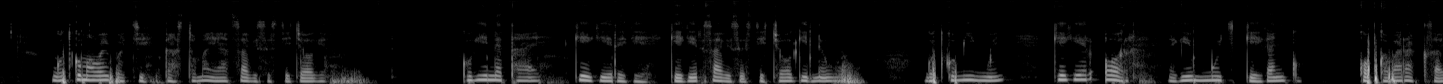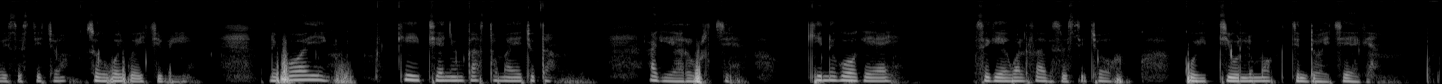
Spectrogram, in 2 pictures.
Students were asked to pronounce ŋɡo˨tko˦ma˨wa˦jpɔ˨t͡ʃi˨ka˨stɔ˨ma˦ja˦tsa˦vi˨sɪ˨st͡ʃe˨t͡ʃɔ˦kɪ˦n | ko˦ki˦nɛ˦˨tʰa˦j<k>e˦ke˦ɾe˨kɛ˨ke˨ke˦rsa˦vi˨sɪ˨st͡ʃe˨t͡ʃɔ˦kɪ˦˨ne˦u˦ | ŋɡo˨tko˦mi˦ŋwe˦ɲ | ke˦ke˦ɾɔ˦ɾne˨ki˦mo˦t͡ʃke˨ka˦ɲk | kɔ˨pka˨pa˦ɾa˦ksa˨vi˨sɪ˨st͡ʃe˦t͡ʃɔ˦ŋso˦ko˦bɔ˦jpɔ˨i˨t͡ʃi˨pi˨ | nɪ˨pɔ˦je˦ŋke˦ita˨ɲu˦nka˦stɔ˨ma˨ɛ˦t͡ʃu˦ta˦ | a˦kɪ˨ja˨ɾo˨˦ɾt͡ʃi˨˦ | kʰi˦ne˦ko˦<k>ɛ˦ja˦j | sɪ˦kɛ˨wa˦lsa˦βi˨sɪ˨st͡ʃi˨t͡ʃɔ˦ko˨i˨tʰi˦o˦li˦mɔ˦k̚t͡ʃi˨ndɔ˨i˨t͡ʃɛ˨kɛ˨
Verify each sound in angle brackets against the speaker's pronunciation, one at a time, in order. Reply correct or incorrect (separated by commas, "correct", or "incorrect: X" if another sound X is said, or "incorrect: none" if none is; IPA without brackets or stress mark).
correct, correct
